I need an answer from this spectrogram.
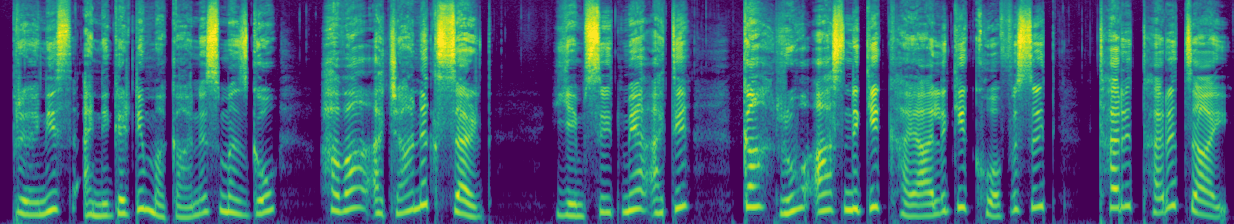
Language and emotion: Kashmiri, fearful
